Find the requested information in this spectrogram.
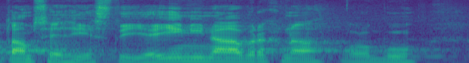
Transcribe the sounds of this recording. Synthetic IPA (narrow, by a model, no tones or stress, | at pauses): t̪amsɛjɛst̪lɪjɛjɪniːnaːvr̩xnavolbu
